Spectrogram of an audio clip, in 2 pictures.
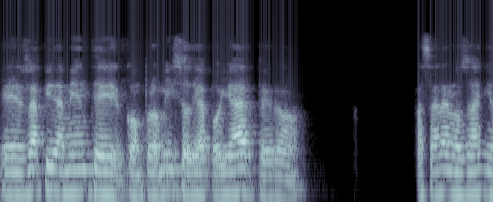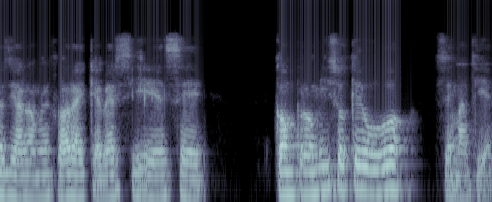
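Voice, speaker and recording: A man's fairly slow, fairly even delivery at a medium pitch, with a dark, mellow tone. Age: 60s. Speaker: medical doctor. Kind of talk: interview on health.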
